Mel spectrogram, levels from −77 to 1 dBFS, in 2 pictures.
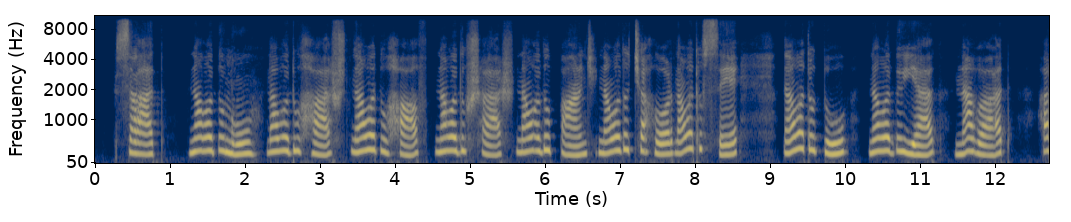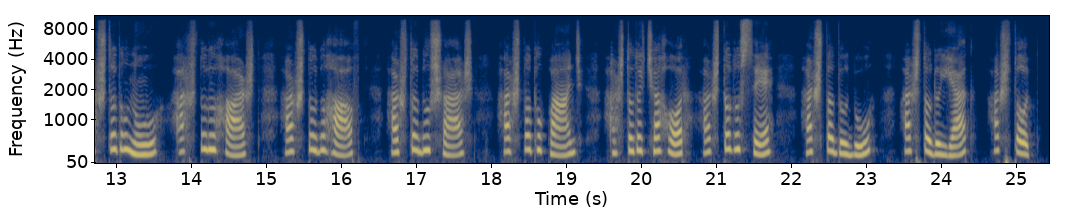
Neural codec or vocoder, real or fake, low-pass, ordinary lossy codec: codec, 16 kHz in and 24 kHz out, 0.8 kbps, FocalCodec, streaming, 65536 codes; fake; 9.9 kHz; none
